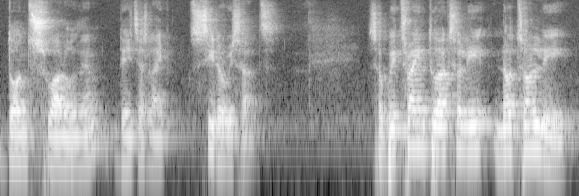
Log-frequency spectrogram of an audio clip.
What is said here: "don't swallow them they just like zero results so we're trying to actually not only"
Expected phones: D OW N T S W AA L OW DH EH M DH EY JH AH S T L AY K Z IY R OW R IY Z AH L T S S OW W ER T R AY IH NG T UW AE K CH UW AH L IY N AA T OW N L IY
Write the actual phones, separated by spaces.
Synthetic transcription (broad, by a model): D OW N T S W AA L OW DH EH M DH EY JH AH S T L AY K S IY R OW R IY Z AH L T S S OW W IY T R AY IH NG T UW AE K CH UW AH L IY N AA T OW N L IY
